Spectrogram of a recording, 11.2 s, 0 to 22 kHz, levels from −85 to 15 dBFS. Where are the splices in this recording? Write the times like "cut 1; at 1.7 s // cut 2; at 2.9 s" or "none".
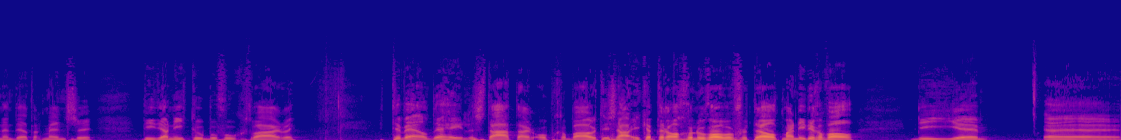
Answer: none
